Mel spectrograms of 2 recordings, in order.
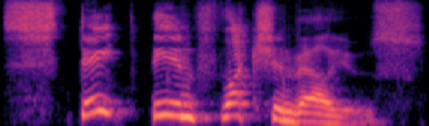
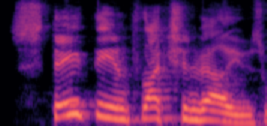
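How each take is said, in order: First: Reading the task out slowly, word by word; slow dictation. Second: Said in the usual way. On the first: Shown as a demonstration. Teacher reads the question to the class, slowly. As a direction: spell it out slowly so students can copy.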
